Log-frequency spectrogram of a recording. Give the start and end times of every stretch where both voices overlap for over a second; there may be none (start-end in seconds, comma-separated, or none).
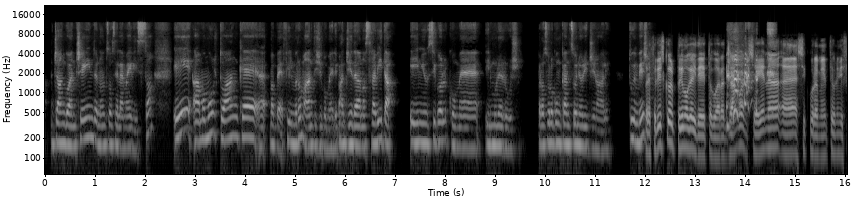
none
